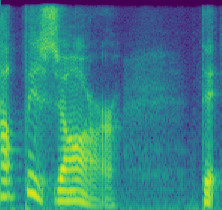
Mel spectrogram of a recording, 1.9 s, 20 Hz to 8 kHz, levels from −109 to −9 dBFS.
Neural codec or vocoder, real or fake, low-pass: codec, 16 kHz in and 24 kHz out, 0.8 kbps, FocalCodec, streaming, 65536 codes; fake; 7.2 kHz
